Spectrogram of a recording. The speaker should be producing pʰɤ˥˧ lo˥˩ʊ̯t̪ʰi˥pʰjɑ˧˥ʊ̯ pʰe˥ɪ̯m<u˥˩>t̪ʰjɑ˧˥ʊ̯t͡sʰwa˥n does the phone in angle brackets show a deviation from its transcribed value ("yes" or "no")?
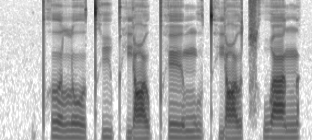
no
